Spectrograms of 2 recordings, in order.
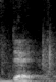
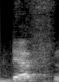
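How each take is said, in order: First: "डेट" with silent b; correct pronunciation. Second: "डेब्ट" with the b sounded; wrong pronunciation. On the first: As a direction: say "डेट" as det. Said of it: "इसमें जो बी होता है". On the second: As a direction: say "डेब्ट" with an audible b before t. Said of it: "डेब्ट नहीं". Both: Shown as a demonstration.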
